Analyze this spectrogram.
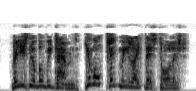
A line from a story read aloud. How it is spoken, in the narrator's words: Hagrid roared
